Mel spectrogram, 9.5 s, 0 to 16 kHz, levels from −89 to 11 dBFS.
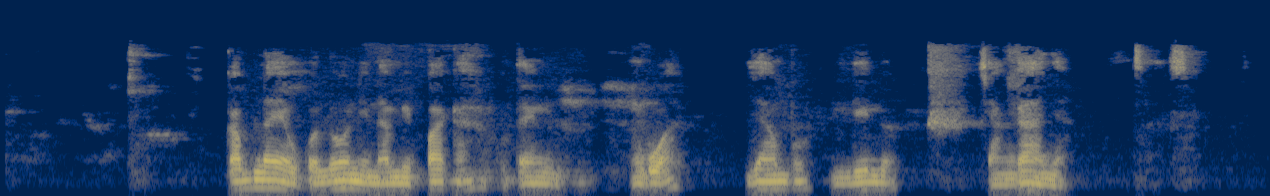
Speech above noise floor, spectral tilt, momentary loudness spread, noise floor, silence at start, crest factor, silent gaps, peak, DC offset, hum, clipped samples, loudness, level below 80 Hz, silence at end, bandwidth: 53 dB; -5.5 dB/octave; 17 LU; -72 dBFS; 0.95 s; 20 dB; none; -2 dBFS; under 0.1%; none; under 0.1%; -20 LUFS; -54 dBFS; 0.6 s; 7.8 kHz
